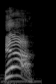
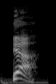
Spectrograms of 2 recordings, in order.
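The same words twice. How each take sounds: First: It is screamed at full volume. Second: It is energetic but not screamed. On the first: "with a bit more energy" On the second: "energetic yeses without the screaming"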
